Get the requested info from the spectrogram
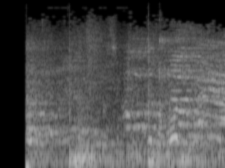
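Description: A basketball bouncing on a hardwood gym floor in a large gym, with a couple of low thuds, mixed with players' voices.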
